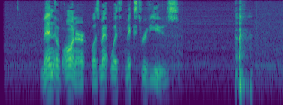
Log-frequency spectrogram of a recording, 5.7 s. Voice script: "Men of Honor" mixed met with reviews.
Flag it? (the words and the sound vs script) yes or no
yes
